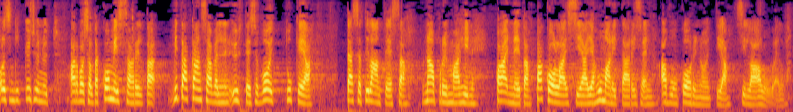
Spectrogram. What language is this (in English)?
Finnish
